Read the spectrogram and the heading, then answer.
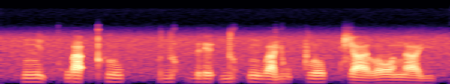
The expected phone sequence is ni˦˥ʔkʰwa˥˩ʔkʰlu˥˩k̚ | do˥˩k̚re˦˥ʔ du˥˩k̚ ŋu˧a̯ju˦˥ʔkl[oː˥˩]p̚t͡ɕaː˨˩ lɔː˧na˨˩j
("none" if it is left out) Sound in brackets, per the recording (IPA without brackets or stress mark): oː˥˩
